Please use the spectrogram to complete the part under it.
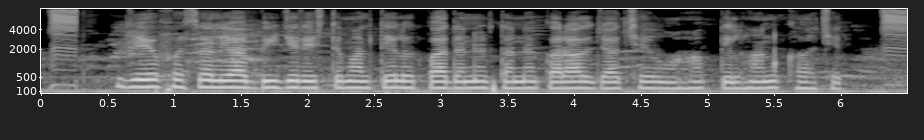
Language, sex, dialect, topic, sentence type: Magahi, female, Northeastern/Surjapuri, agriculture, statement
